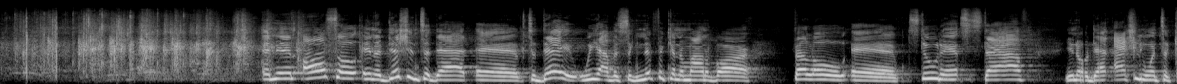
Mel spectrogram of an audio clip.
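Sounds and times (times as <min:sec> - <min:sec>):
congregation clapping at a Father's Day church service: 0:00.0 - 0:04.1
speech: 0:02.6 - 0:11.7.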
